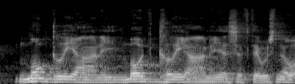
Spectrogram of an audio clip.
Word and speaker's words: Modigliani: appropriate way is modani to not pronounce the G right but very often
